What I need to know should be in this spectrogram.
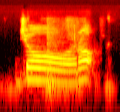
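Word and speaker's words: じょうろ: basic isodense ditambahin enteng ada Joe kecil itu bacanya Jo karena dia panjang itu ada huruf uh setelahnya terus ada huruf Oke ada huruf rok ini bacanya jorok untuk yang ada huruf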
